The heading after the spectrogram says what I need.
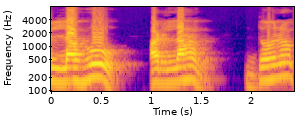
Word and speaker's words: لہو: तो लहू और लहव दोनों को बोलने का तरीका अलग है। लहू की जो हिज्जे है लाम जबर ला, हे वाव पेश हु, तो ये लहू हो जाएगा।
